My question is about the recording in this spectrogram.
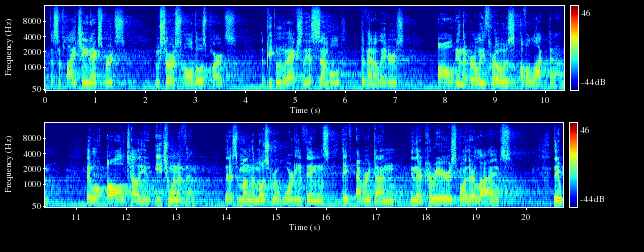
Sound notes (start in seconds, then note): none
